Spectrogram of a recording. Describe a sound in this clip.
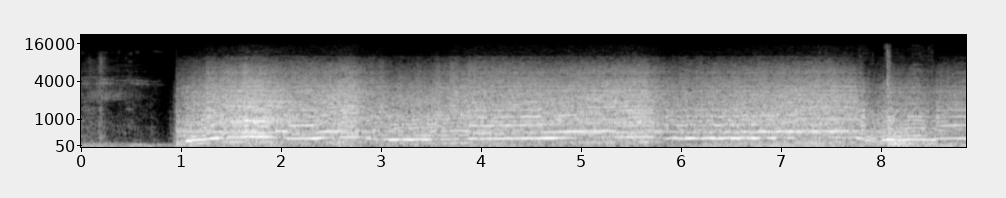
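A sports car engine roars and revs loudly.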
